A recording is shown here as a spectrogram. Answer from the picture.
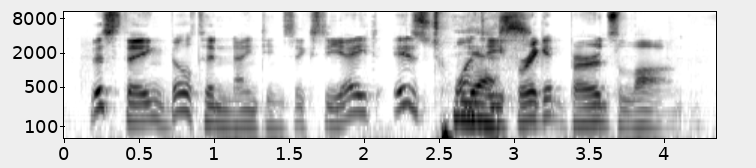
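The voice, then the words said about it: Alex Trebek impression. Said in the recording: “good Alex Trebek impression ... That's pretty decent.”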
